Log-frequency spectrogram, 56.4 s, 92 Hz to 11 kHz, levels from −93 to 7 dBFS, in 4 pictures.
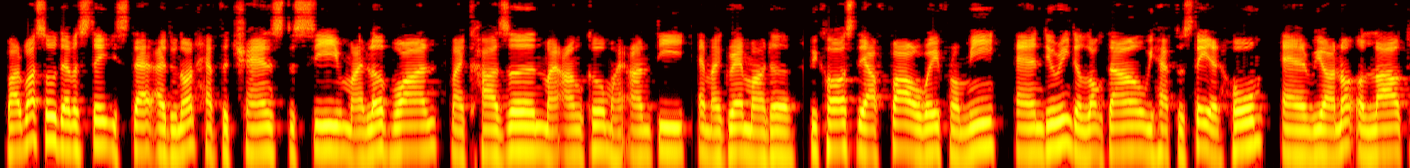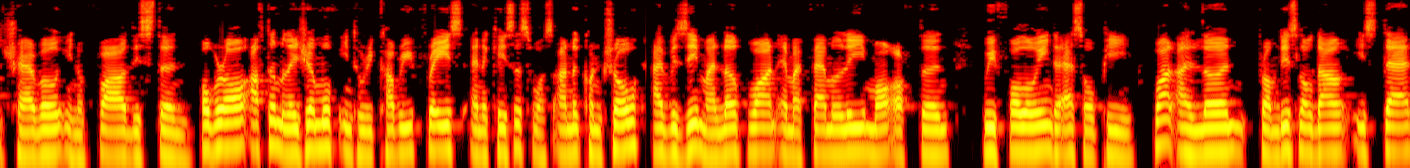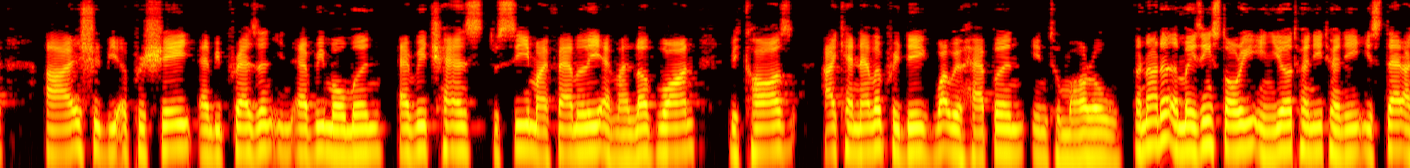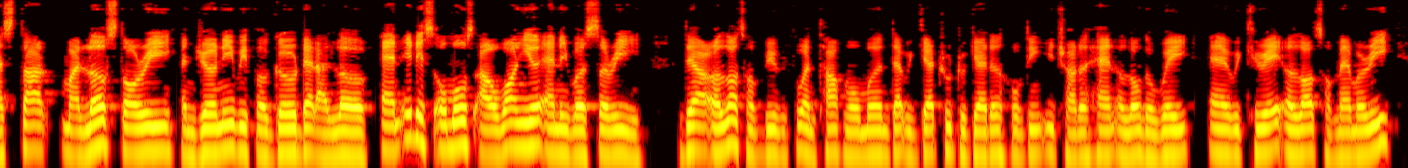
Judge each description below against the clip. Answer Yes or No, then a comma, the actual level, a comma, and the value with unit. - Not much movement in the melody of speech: Yes, narrow, 2.1 semitones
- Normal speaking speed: Yes, average, 185 wpm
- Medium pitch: Yes, medium, 145 Hz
